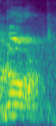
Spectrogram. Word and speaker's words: knot: यहाँ पर भी के चुप हो गया, ठीक है हम दोनों फ्रेंड्स हैं, मैं चुप हो जाता हूँ, क्या आवाज़ आएगी, नॉट।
